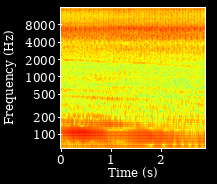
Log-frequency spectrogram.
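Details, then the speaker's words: Volvo 850 T5R after engine renovation, first cold start: light fast ticking about four times a second from hydraulic lifters at idle, which went away once the engine reached temperature. "TI up first time so you can hear the lifters but they'll uh be okay once it's got warm"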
